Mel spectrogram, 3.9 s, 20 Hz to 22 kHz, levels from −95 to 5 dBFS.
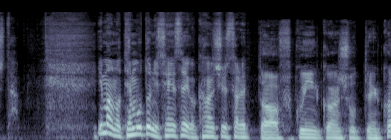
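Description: Speech, with a section at the wrong speed from 2.50 s to the end: playback drops to 0.77 times normal, so the sound turns slow and about five semitones deeper, likely from a clock mismatch. A spectrogram shows harmonics and formants stepping downward, and the waveform stretches out.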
